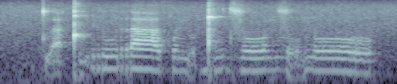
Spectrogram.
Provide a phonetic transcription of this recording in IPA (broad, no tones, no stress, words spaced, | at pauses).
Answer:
tʷa̰ ǃḭruːraː χʷano̰ɡ͡ǃud zoːn zo̰ noː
